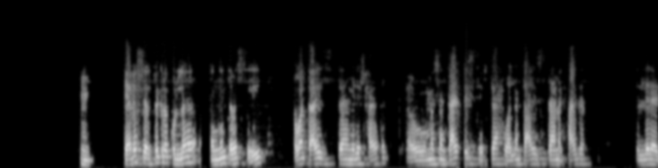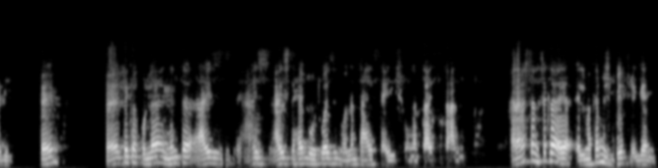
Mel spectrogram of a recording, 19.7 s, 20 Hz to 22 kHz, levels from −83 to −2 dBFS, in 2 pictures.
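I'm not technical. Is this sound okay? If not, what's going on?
Yes, it sounds fine.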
